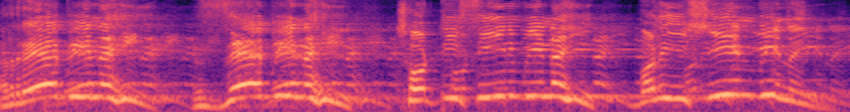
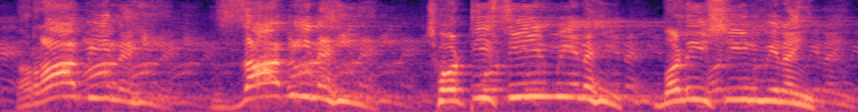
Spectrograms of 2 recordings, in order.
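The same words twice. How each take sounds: First: High preacher's call, "رے" and "زے" with ay; Urdu letter names. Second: High preacher's call, "را" and "زا" with aa; Arabic letter names. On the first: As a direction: call "رے", "زے" as ray, zay, pitched high. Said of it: "ریزے Urdu ہے". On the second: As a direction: call "را", "زا" as raa, zaa, pitched high. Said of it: "یہ قرآن مجید کے حروف ہیں". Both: Shown as a demonstration.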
